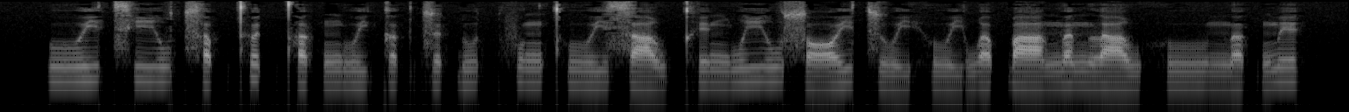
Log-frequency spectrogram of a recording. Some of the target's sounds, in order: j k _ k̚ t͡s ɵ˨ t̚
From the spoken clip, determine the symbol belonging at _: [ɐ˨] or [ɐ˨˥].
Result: ɐ˨˥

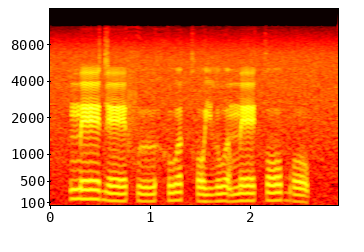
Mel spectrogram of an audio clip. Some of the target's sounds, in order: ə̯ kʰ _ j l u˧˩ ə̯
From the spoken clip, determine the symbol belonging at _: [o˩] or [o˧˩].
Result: o˩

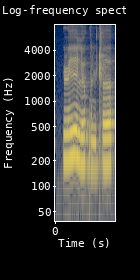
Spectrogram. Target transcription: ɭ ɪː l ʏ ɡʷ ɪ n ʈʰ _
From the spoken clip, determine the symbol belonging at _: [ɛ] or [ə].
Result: ə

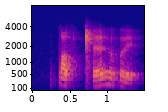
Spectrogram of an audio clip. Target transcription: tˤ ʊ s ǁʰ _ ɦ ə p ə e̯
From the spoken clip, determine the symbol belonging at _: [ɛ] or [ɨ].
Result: ɛ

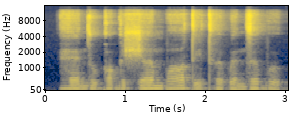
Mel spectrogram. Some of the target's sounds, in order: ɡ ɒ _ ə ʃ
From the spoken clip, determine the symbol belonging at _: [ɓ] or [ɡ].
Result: ɡ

